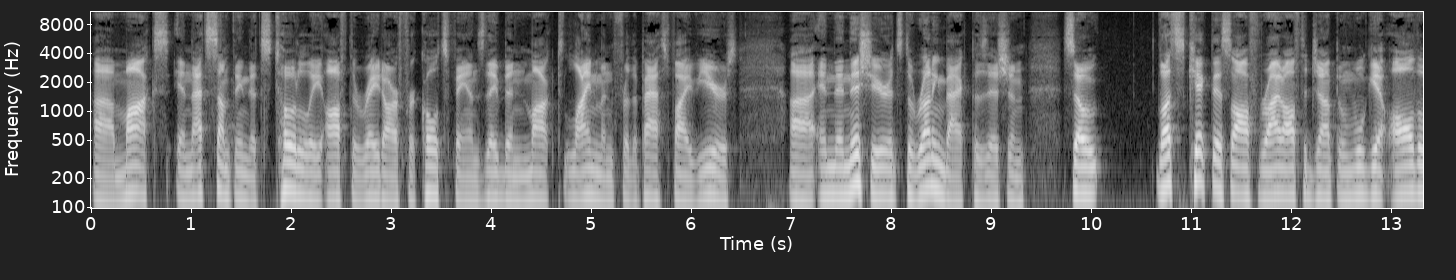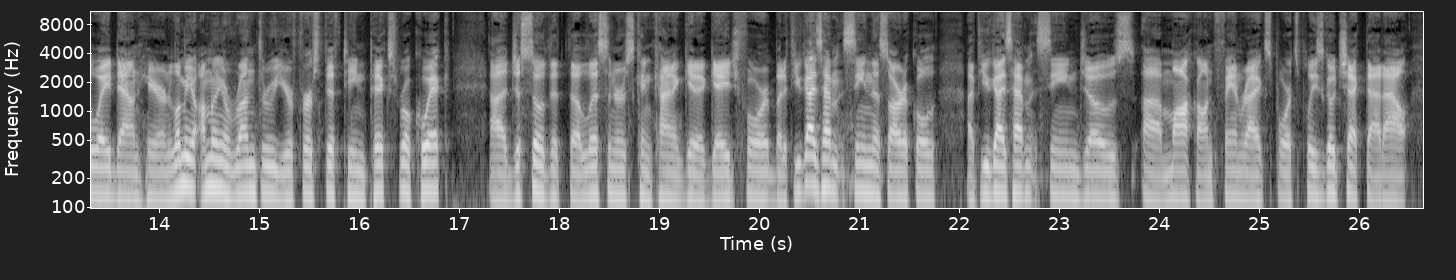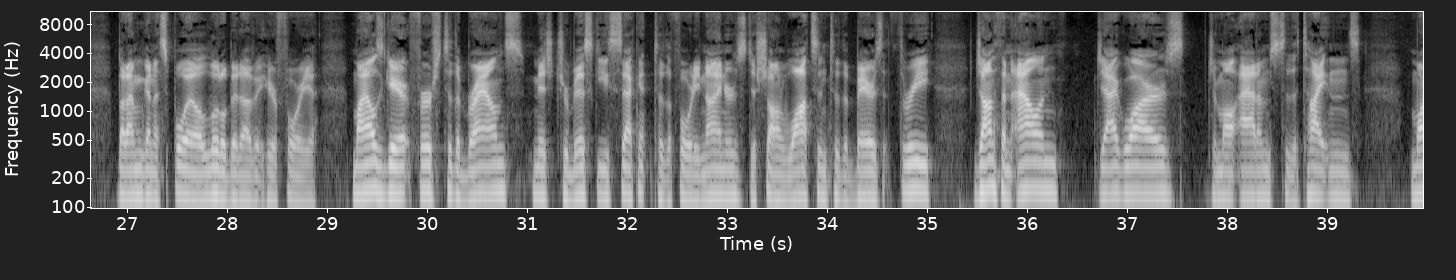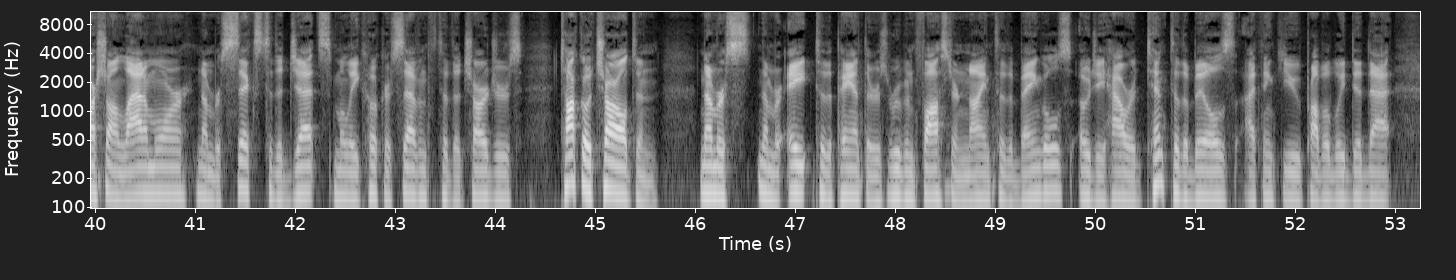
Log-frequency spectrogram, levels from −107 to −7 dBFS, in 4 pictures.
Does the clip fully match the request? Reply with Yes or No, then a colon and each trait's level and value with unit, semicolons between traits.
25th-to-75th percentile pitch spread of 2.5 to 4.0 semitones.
Yes: average, 2.8 semitones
